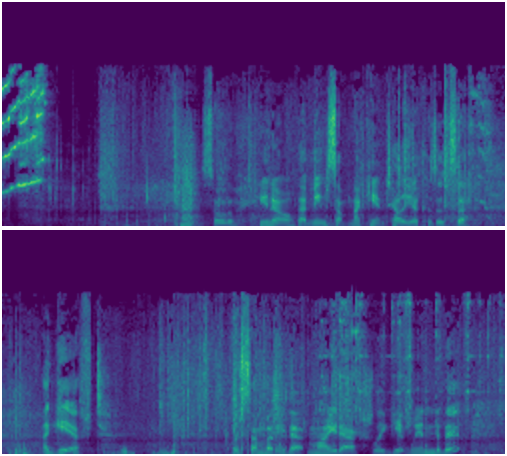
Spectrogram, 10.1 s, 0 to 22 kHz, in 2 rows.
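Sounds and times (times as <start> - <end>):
door hinge squeaking: 0.0 - 0.5.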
